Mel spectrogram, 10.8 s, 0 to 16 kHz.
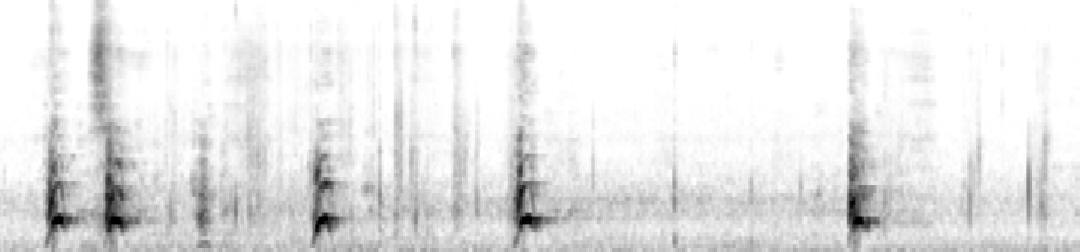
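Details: Elderly male Golden Retriever TJ, 12 years old, barking to ask for a game of fetch during 'ball time' after a morning walk, with Alaskan Malamute Liza nearby; sharp, clear barks, about six in eleven seconds, irregularly spaced, some in quick pairs.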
